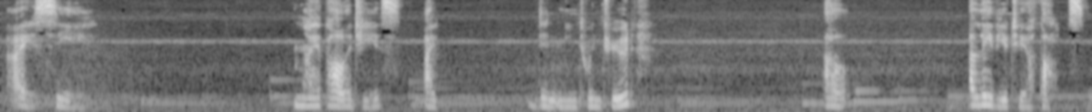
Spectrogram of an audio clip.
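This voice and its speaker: A woman playing a solemn, devoted pony princess in a radio drama, with a formal, measured, earnest delivery. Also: on the low side, steady tone, darkish tone, faint music behind. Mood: pleading, hurt. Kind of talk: dramatic radio play acting.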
